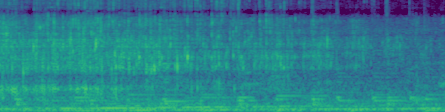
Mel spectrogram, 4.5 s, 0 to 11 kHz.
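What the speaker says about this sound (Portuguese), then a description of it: "E vou adicionar 6 xícaras de água, tá? A essa farinha." Six cups of water, about 1.25 litres, poured into flour for homemade paint paste make a soft, steady splashing and trickling throughout, fairly quiet and unbroken.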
